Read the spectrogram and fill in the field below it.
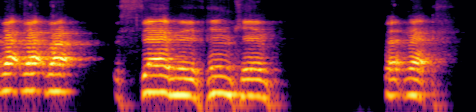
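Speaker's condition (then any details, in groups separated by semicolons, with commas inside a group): Dystonia; suspected congenital jaw defect plus rugby hits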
